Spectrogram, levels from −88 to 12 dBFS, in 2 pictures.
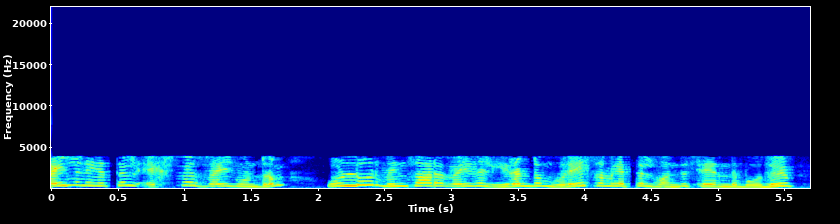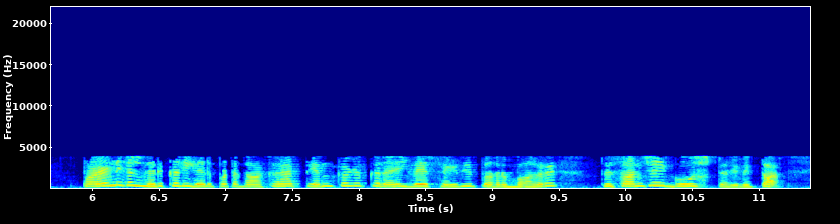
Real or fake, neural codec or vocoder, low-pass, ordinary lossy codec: fake; codec, 16 kHz in and 24 kHz out, 2.2 kbps, FireRedTTS-2 codec; 7.2 kHz; AAC, 16 kbps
